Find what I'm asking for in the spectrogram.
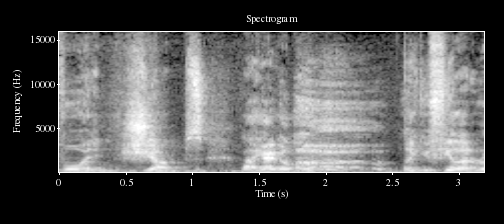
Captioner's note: inhales with struggle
